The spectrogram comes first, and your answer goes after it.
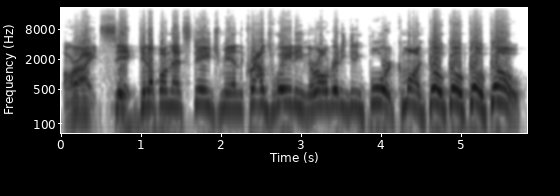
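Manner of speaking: high, very loud hurrying; urgent hype shout. Acted. Organiser hurrying the group onto the stage, urgent shouting. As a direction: shout them onstage, building to rapid-fire gos.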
